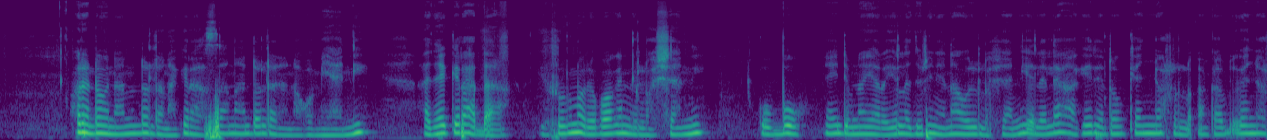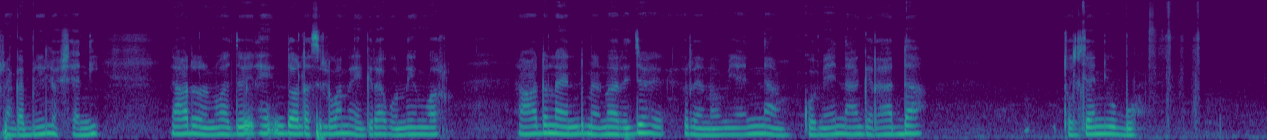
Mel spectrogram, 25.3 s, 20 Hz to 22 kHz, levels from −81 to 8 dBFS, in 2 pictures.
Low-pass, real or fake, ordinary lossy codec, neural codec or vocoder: none; real; none; none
